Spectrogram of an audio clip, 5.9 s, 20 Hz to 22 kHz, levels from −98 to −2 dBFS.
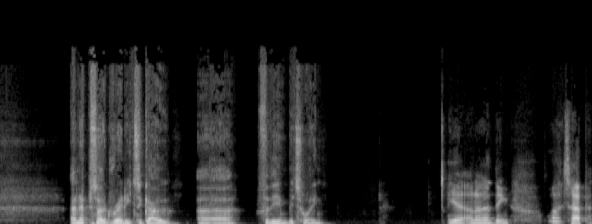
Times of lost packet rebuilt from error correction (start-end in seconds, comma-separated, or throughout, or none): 0.77-0.79, 2.09-2.11, 4.86-4.88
